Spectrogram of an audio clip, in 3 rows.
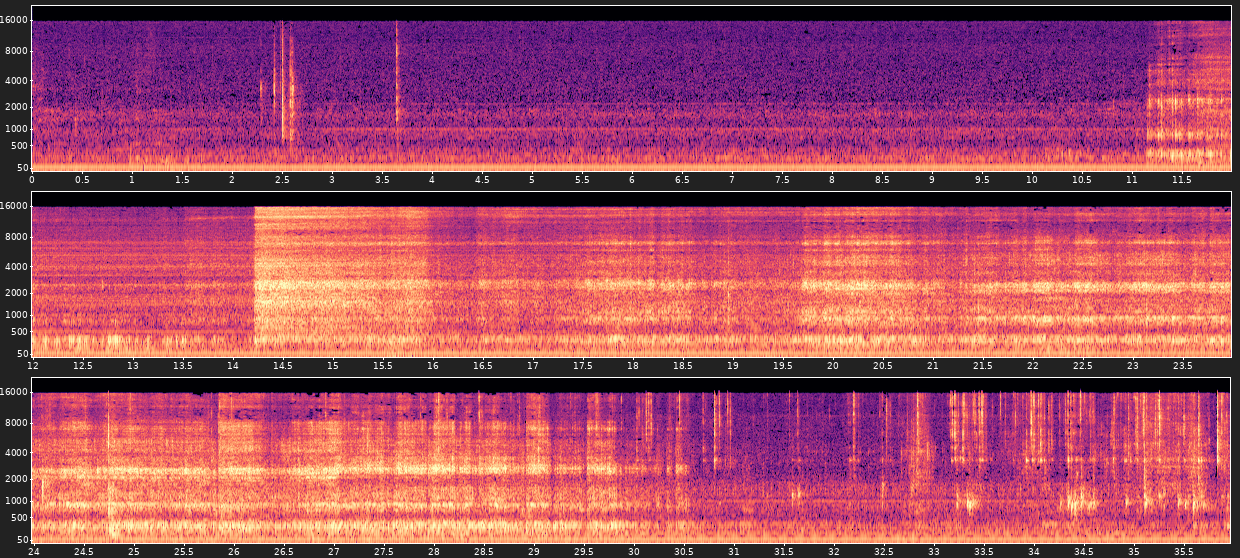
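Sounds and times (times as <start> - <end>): coffee pouring into cup: 11.2 - 13.9, 15.4 - 35.9
coffee maker pump running: 11.2 - 35.9.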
